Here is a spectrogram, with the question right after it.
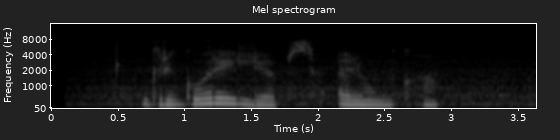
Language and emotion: Russian, neutral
